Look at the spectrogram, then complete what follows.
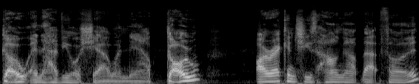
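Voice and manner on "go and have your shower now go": worn-out, fed-up, exasperated tone. Repeating a caller's order to her kids: imitating a fed-up mum. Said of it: "You can hear that in her voice".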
